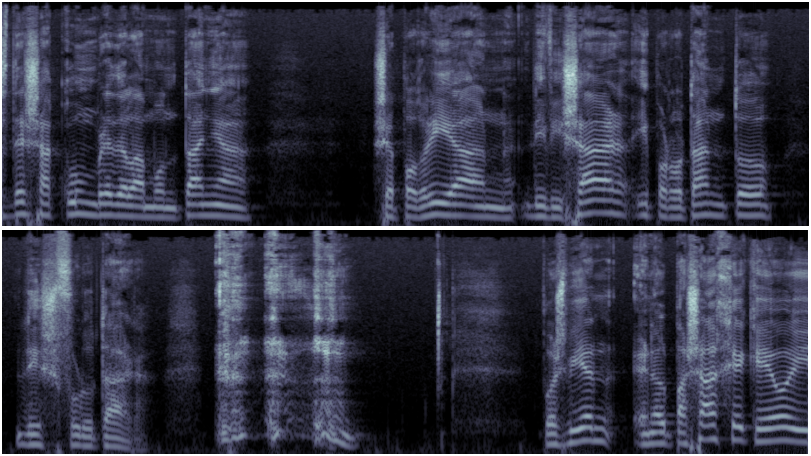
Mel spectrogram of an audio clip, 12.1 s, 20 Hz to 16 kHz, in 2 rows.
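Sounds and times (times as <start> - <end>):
man clearing his throat: 7.7 - 8.8.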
